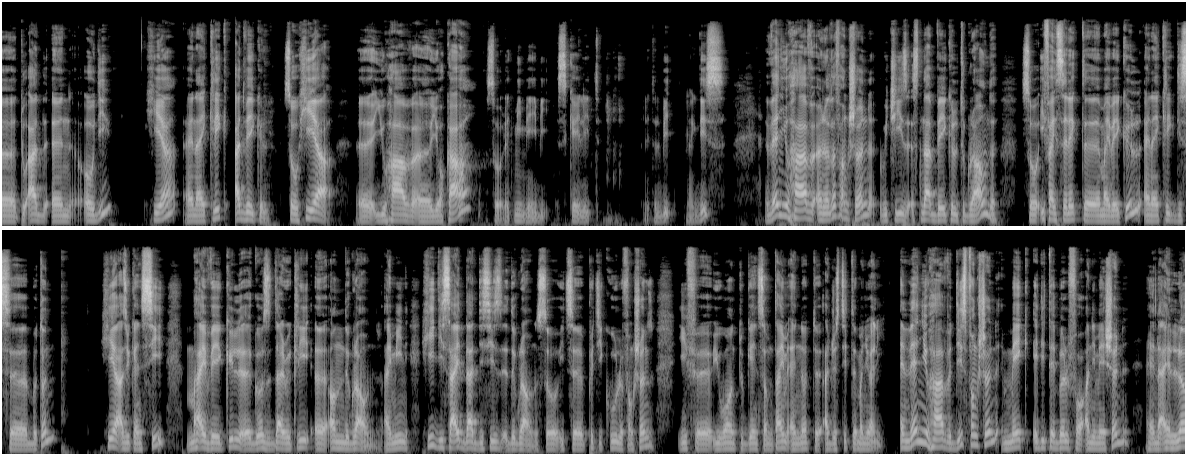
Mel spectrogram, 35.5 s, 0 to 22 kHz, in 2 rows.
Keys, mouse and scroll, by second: 3.8 click, 4.1-6.8 middle drag, 7.0 click, 8.9 s, 10.5-11.2 scroll down 2, 11.2 click, 11.3-12.4 middle drag, 15.9 click, 18.5-19.1 drag, 19.1-24.6 middle drag, 24.6 click, 25.7-28.0 middle drag, 28.0-28.3 scroll down 2, 28.3-32.8 middle drag, 35.4 click.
